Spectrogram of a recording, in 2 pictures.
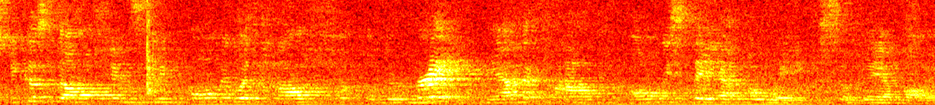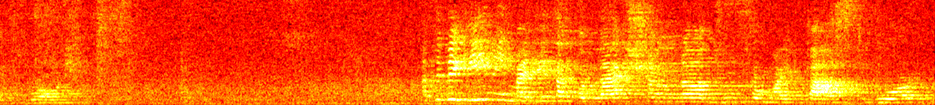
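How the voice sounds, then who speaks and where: A high-voiced woman with a strong Italian accent tells personal stories about her research work. She pauses often on hesitant fillers, and her voice comes from far off, echoing through a large hall over steady background noise. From Italy. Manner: hesitant, frequent "uh" fillers, lively storytelling. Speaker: marine biologist giving a talk. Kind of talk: personal storytelling talk. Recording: echoey hall, distant mic, background noise.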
